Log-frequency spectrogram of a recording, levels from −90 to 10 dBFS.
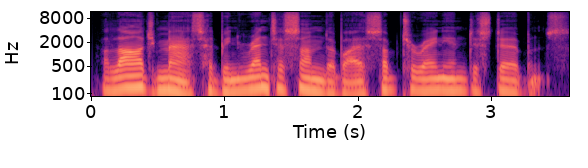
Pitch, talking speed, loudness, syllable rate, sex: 115 Hz, 185 wpm, -16 LUFS, 5.9 syllables/s, male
